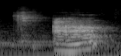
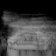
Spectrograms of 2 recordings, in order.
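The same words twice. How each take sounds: First: The ch is released with a sharp explosive pop. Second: The ch is plain, with no extra air. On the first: "el fonema ya reforzado" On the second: "En el caso del simple"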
